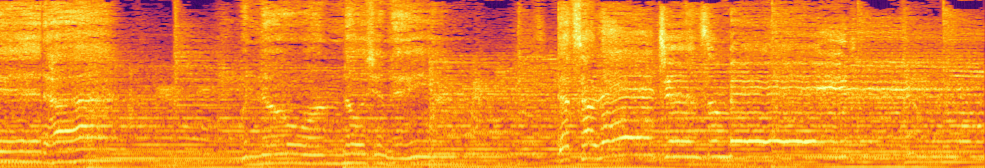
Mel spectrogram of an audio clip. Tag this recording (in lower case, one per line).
exciting music
music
